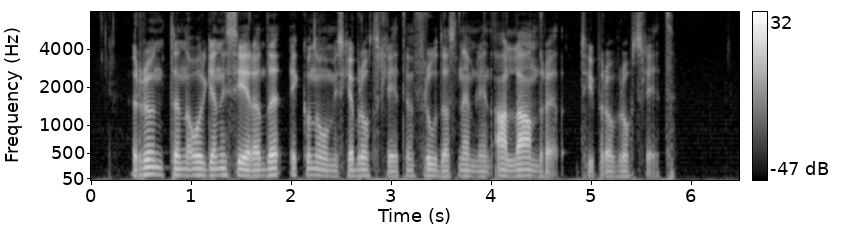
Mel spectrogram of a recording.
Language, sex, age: Swedish, male, 17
